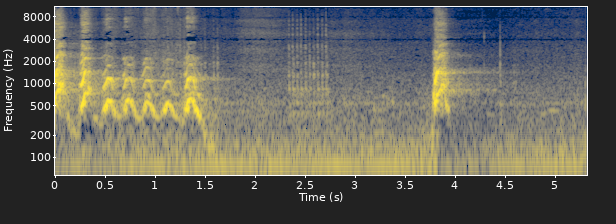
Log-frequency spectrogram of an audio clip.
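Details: A neighbour's aggressive dog, foaming at the mouth and charging when a back is turned, lets out a rapid run of six wavering, yelping barks in quick succession, then a pause and one single sharp bark.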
